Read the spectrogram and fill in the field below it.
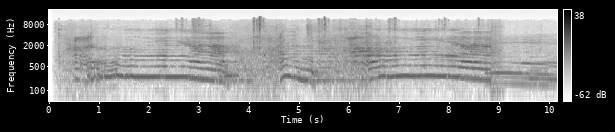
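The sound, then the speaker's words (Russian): At a competition in Dortmund for the best male stag mating roar, a person uses special trumpets, horns or shells to imitate a rutting stag's roar, producing loud, drawn-out moaning bellows that rise and fall in pitch, repeated in several long calls one after another with barely any pause. “С помощью специальных труб, рогов и ракушек они имитируют клич оленей.”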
